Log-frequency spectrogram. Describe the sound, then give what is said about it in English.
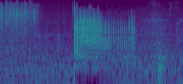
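Dice are rolled for a perception check and clatter onto a hard surface, a bright rattle that bursts in suddenly and tumbles for about a second before settling, followed by a single faint click; no one speaks. “Go ahead and roll perception.”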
